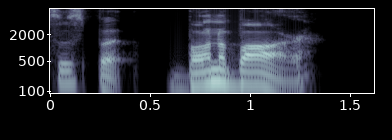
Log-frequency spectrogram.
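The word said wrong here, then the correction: Bamidbar (במדבר): and it's, that is the meaning of Bamidbar. – Bamidbar. – So say it correctly for us.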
